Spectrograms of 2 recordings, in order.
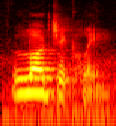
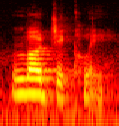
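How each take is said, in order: Both takes have the same delivery.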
